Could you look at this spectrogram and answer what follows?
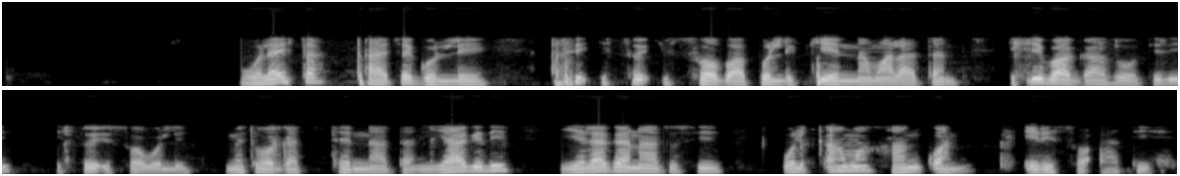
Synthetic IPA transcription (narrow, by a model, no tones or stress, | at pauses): wɔlɐjt̪ːɐt̪ʼaːt͡ʃʼɛɡɔlːeː | ɐsɪɪsːɔjɪsːʊwaːbaːpːɔlːɪkʰːɪjɛnːɐmɐlaːt̪ːɐn | ɪsːɪbaːɡaːs̬oːt̪ːɪd̪ɪ | ɪsːɔjɪsːʊwaːbɔlːɪ | mɛt̪ʊwaːɡɐt̪ʰːɛnːaːt̪ːɐnjaːɡɪd̪ɪ | jɛlɐɡɐnaːt̪ʊsi | wɔlkʼːaːmɐhɐŋkʼʊɐn | ɛɾɪsːʊwa̰ʔaːt̪ːiːs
